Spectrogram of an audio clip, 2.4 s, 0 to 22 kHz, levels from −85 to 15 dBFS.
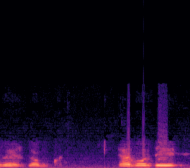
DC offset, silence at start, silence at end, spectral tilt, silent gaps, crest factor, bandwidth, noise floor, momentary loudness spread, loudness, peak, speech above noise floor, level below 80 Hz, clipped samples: under 0.1%; 0 s; 0.1 s; -7 dB/octave; none; 12 dB; 5 kHz; -40 dBFS; 11 LU; -11 LUFS; 0 dBFS; 29 dB; -46 dBFS; under 0.1%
